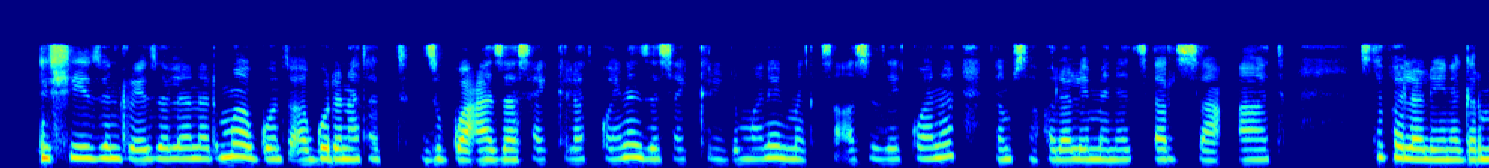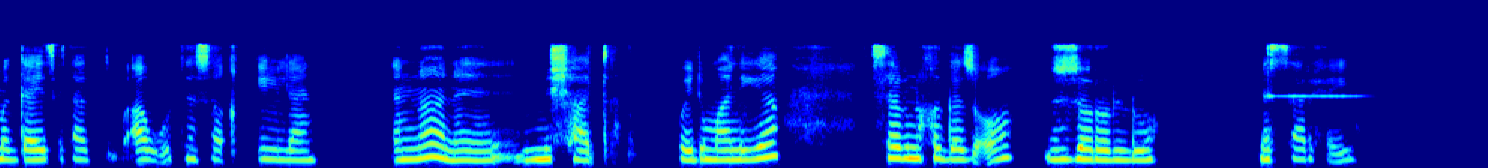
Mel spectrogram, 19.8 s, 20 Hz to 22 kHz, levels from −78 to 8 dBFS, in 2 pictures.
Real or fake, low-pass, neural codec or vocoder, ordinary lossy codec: real; 7.2 kHz; none; MP3, 64 kbps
